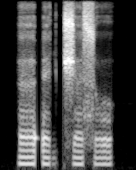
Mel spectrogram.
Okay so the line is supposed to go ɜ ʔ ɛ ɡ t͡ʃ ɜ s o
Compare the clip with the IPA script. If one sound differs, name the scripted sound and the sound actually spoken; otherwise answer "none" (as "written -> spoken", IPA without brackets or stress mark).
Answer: none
